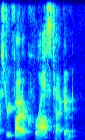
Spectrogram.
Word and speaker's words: Street Fighter X Tekken: So, but yeah, that's Street Fighter X Tekken, Street Fighter Cross Tekken. Hey, I finally might get the name right.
